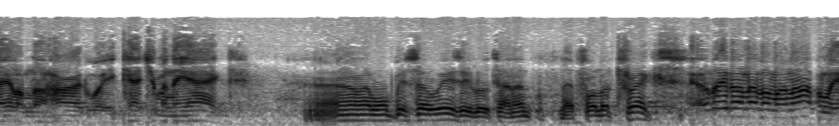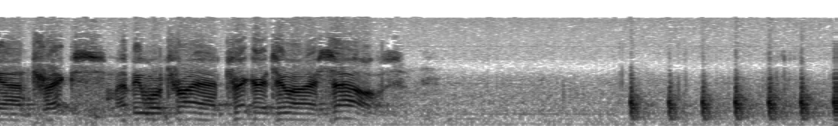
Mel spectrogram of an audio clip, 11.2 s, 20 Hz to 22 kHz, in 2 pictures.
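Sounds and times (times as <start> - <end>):
speech: 0.2 - 8.4
knocking on a door: 9.8 - 11.1.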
